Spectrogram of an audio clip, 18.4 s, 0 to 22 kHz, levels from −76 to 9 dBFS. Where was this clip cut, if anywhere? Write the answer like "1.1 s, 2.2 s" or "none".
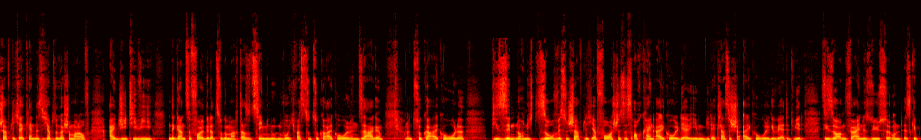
8.1 s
